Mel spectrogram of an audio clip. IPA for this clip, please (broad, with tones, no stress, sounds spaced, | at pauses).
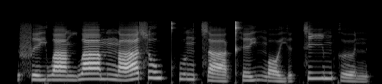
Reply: f e˨ j w aː˨ ŋ w aː˧ m ŋ aː˨˥ s o˥ w kʷʰ ɐ˧ ŋ t͡s aː˨˩ kʰ e˨˧ j ŋ ɔː˨˩ j ɪ˧ k̚ s iː˥ m k ɵ˨˩ n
